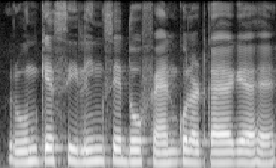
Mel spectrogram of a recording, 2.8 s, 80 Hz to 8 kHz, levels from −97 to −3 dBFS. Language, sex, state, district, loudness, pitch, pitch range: Hindi, male, Assam, Kamrup Metropolitan, -13 LUFS, 155 Hz, 145-165 Hz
